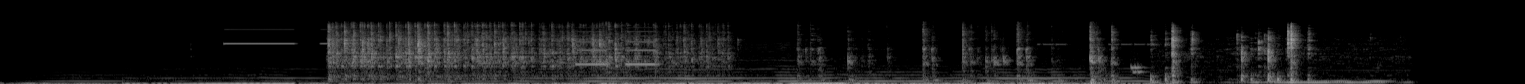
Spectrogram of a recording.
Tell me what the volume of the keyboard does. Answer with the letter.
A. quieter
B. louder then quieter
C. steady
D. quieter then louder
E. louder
D.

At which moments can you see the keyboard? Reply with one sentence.
You can hear the keyboard from 3.2 to 14.1 s.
